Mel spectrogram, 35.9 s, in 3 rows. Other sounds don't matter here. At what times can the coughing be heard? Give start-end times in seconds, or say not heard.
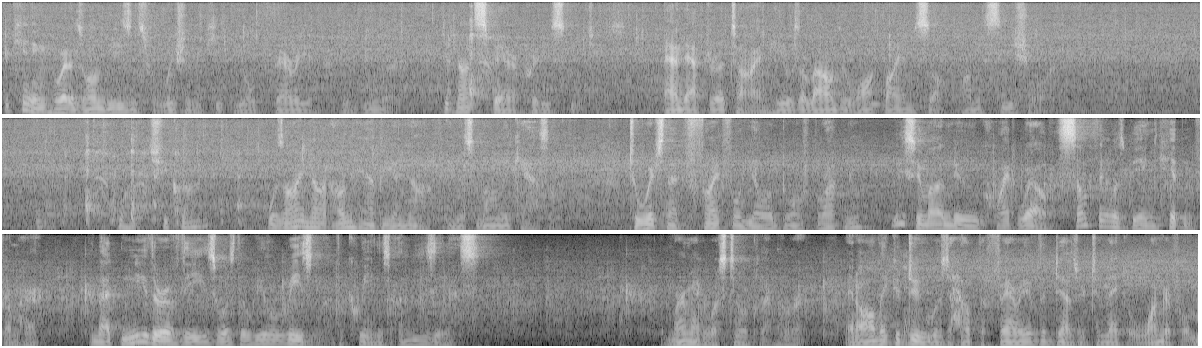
4.4-5.0, 12.6-14.4, 32.2-33.5.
